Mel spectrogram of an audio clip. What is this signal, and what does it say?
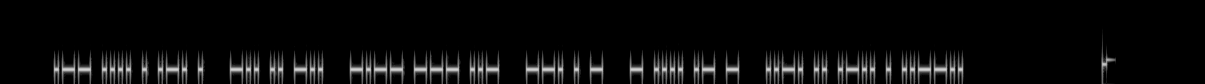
Morse code, heard as a keyed tone, about 30 wpm, 700 Hz. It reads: WHERE DID YOU GET THAT FILE?
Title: Sentences from Top 1200 Words 30wpm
